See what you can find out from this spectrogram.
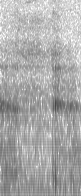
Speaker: that was my cat he just sneezed hope you can hear that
